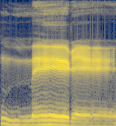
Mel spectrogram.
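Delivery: laughing stress on "murder".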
